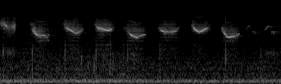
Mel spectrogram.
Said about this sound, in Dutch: Dus die Vitus weer. En je hoort eh, Winterkoninkje achter ons, je hoort Zwartkop zingen.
